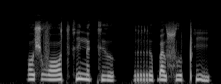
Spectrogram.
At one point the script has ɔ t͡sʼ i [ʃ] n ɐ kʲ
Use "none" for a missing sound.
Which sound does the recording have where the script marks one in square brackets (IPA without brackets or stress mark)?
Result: none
